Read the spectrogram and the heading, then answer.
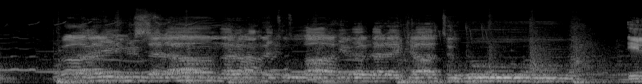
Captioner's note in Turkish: Hep bir ağızdan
